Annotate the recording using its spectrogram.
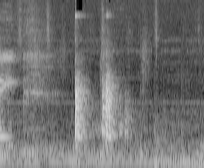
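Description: Glass tumblers clinking as they are handled on a tiled countertop: two sharp clinks close together about a second in.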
